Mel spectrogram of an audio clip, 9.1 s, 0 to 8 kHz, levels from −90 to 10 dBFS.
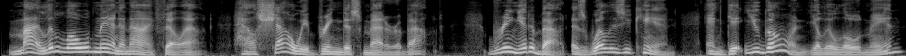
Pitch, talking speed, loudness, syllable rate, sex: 145 Hz, 205 wpm, -18 LUFS, 4.6 syllables/s, male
